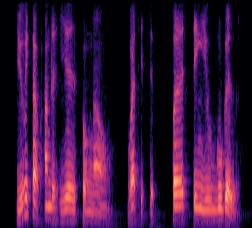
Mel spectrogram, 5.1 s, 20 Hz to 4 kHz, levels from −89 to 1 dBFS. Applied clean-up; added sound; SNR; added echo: neural mask model DeepFilterNet 3.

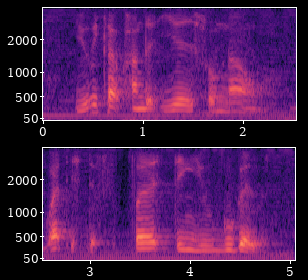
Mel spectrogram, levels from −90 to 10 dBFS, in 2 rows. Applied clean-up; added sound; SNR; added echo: none; Microwave oven; 19 dB; none.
